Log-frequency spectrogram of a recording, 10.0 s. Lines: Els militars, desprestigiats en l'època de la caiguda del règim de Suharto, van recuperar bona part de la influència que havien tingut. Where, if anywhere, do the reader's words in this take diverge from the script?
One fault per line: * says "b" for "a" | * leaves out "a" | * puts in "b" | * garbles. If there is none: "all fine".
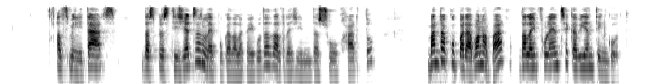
all fine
